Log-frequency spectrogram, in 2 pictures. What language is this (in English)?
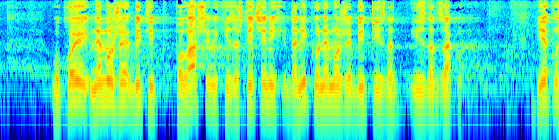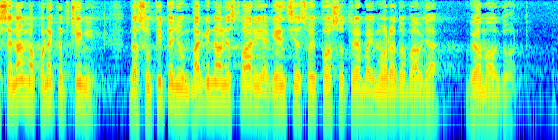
Serbian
